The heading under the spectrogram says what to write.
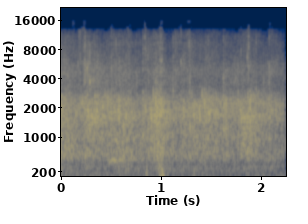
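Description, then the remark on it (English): A crowd claps for Jesus, many hands blending into a dense, even patter of applause that holds at a fairly constant level throughout, with no one speaking over it. “Yeah, give Jesus a clap.”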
